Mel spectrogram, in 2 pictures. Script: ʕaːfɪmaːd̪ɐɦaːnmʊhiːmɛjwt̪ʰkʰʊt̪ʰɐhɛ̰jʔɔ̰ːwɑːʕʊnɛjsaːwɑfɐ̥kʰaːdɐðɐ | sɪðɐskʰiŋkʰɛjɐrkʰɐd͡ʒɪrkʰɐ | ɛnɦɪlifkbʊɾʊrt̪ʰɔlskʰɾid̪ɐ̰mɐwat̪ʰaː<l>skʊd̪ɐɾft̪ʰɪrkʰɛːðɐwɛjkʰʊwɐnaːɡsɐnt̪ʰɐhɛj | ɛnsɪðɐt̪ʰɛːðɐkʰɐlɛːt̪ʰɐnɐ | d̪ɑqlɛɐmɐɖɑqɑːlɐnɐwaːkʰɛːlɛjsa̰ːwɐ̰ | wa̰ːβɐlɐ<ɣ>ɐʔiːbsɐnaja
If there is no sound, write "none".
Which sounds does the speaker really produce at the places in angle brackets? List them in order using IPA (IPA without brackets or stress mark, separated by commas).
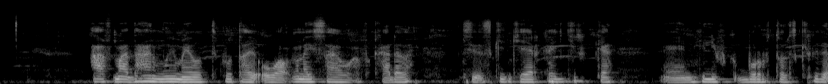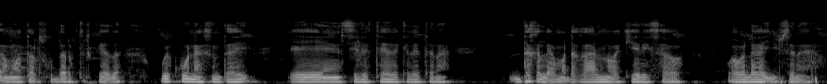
l, ɣ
